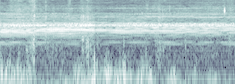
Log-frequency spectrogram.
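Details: School overfill alarms heard from outside; continuous shrill electronic tone at one steady pitch over low background thumps. Fire panel showed a shunt trip monitor supervisory, believed unrelated to fire alarm system; cause unknown.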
